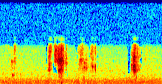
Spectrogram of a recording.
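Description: Faint, short rustles and scrapes of paper as a sheet is moved and changed, a few of them about halfway through and one near the end.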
